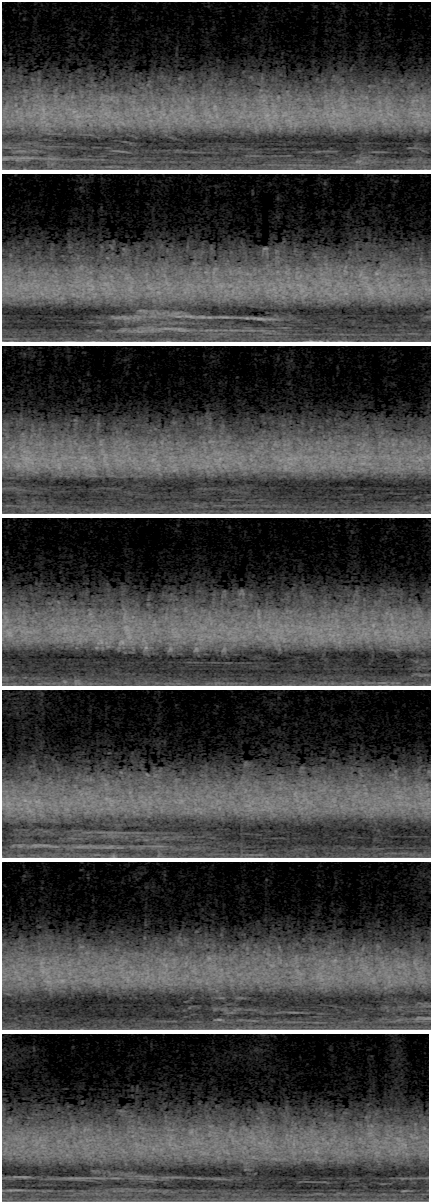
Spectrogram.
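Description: Birds calling, short rising and falling calls every few seconds over a steady high hiss. A few low thuds come in the first ten seconds.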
